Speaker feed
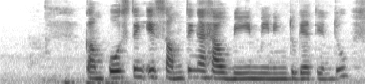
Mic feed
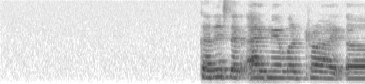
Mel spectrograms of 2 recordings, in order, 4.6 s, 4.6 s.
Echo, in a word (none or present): none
